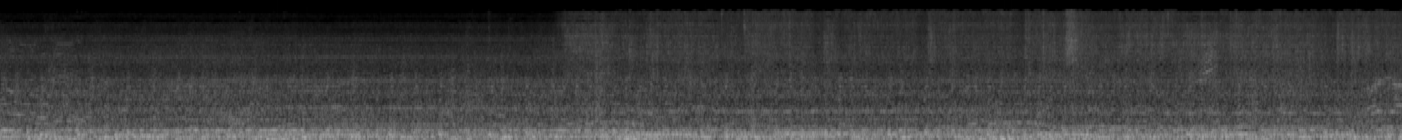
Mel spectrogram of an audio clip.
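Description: Steady low mechanical hum from a pendulum swing ride's drive machinery as its gondola swings low, with indistinct voices. A hiss joins about halfway through.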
